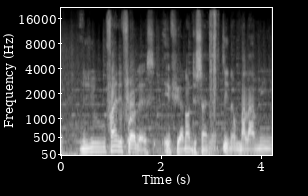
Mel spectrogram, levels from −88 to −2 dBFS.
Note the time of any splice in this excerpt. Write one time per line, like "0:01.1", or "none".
0:03.2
